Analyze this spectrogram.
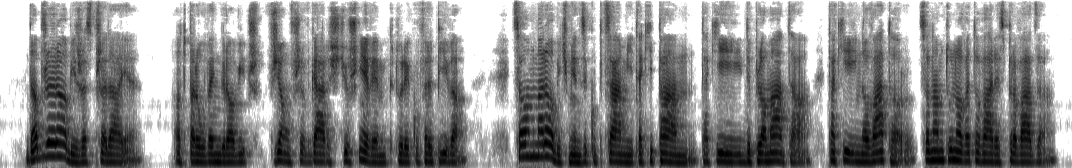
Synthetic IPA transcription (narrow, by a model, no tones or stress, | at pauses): d̪ɔbʐɛɾɔbʲiʐɛspʂɛd̪ajɛ̰ | ʔɔt̪paɾwvɛŋɡɾɔvʲit͡ʂv̥ʑɔ̃w̃fʂɘvɡaɾɕt͡ɕjuʂɲɛvʲjɛmkt̪uɾɘkufɛlpʲiva̰ | t̪sɔɔnmaɾɔbʲit͡ɕmʲjɛnd̪zɘkupt̪samʲit̪akʲipant̪akʲid̪ɘplɔmat̪a̰t̪akʲinɔvat̪ɔ̰ɾtsɔnamt̪unɔvɛt̪ɔvaɾɘspɾɔvad̪za̰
